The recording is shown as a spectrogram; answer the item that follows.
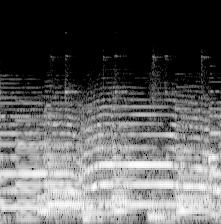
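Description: Live pit orchestra playing an instrumental passage of a show tune, several instruments sounding together.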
